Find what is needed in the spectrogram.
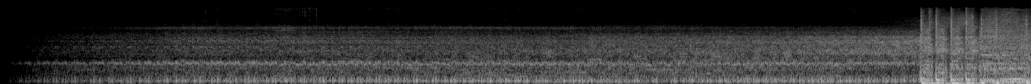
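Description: A low, rumbling drone fades in from silence and slowly swells, then loud heavy rock music with distorted electric guitar cuts in suddenly about nine seconds in.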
